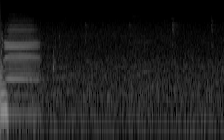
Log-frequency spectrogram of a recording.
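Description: A sheep bleating once: a single loud, steady call of under a second at the very start, then only faint background.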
